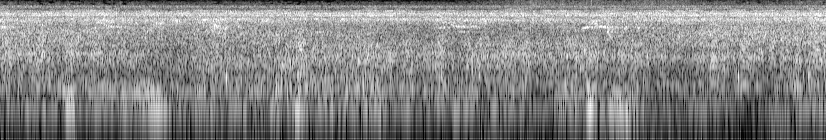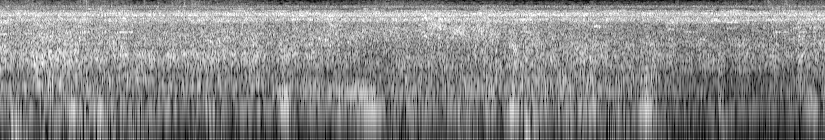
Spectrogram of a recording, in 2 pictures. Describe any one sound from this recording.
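Leaves rustle softly in a light breeze.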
